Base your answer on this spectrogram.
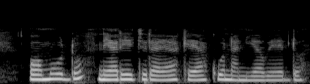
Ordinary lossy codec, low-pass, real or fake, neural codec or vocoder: MP3, 24 kbps; 5.4 kHz; real; none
